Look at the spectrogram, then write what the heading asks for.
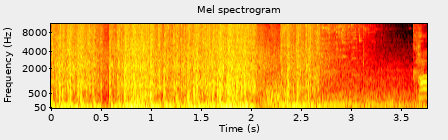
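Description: Sustained automatic gunfire cuts down enemy soldiers in a strategy video game, a loud, continuous rattling burst that eases off after about two seconds and then fades toward quiet.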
